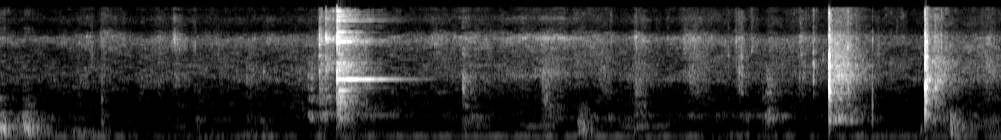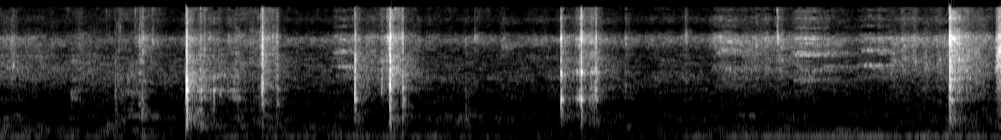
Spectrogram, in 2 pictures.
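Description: Light knocks and clinks of a spoon and blender jar as a thick paste of soaked bulgur is scraped and tipped out into an enamel basin, a scattering of separate taps. A faint steady low hum runs underneath.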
